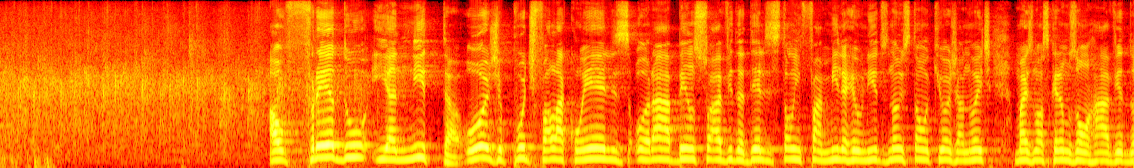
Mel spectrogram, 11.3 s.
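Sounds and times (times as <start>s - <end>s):
audience applauding: 0.0s - 2.9s
speech: 2.7s - 11.3s.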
